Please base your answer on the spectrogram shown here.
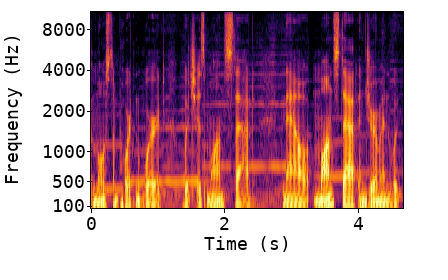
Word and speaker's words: Mondstadt: with arguably the most important word which is monstad now monstat in German would be monster and that translates into Moon City or city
